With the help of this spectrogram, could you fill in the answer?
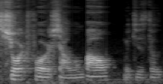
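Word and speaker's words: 小笼包: But I personally hate that word because I feel like it should be pronounced, it's short for 小笼包, which is the correct way to pronounce it.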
